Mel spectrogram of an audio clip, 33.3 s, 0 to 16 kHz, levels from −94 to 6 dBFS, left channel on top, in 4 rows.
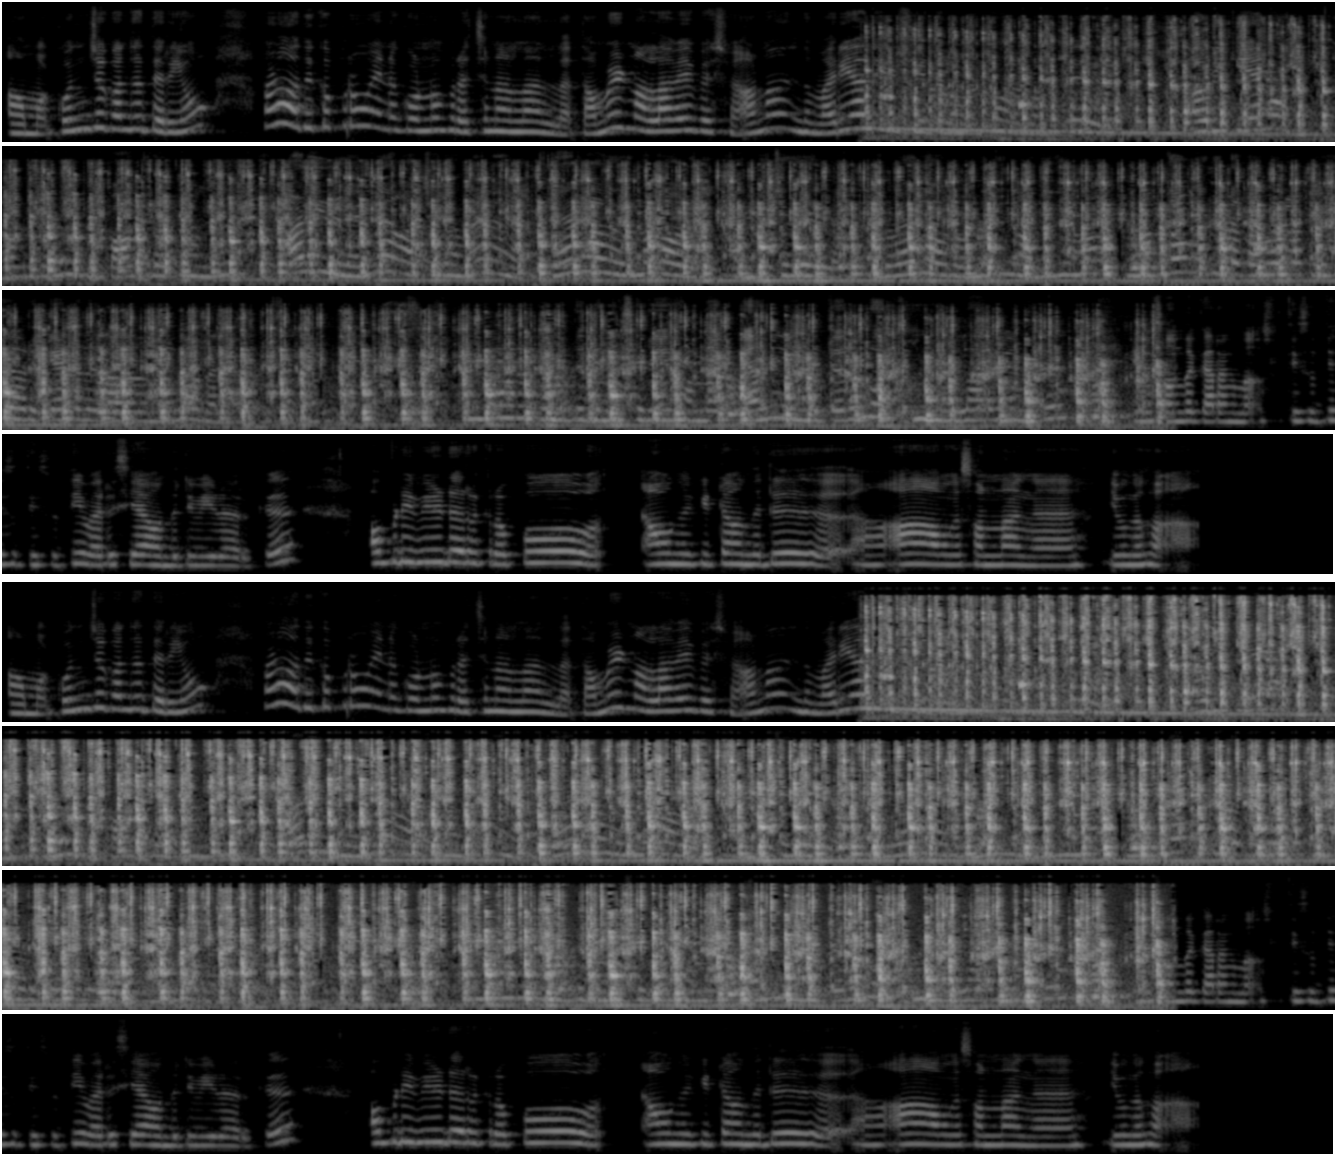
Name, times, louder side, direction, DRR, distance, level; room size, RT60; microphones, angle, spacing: voice 1, 0.0-32.5, left 3 dB, 30° left, 1.7 m, -52 dB
sound 1, 5.4-24.0, right 12 dB, 80° right, 0.5 m, -32 dB
head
